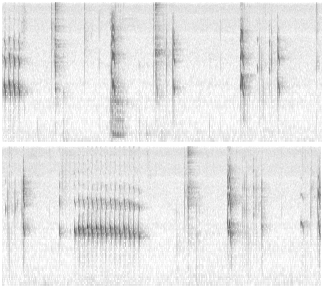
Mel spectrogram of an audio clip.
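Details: Singing pet cockatiel indoors, giving scattered sharp clicks and short harmonic chirps, one sustained buzzy pulsed phrase near the middle, and a brief low rough note early on.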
